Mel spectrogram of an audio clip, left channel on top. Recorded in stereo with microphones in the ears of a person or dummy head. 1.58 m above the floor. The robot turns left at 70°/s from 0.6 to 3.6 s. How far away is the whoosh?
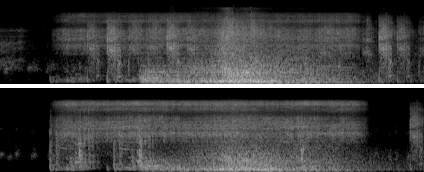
About 1.1 m.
